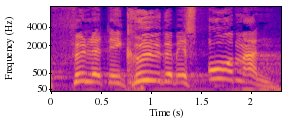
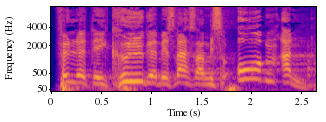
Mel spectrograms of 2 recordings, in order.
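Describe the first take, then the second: First: High, loud command of Jesus; commanding order. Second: High, loud clear command; commanding order. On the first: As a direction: give it as a clear order. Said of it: "Das ist ein Imperativ. ... Das ist ein Befehl". (hoher, lauter Befehl) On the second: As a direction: call it out as an order. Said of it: "Jesus sagt hier einen klaren Befehl". (klarer, lauter Befehl) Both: Retold or imitated.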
